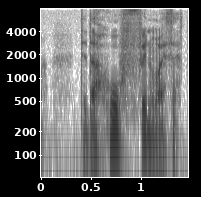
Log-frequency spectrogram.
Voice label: "hwff" Welsh

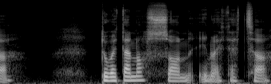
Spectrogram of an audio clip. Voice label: "noson" Welsh

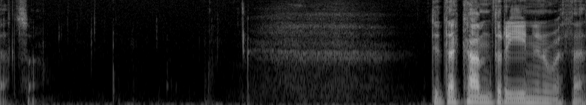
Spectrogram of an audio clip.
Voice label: "camdrin", Welsh

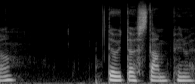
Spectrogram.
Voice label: "stamp", Welsh

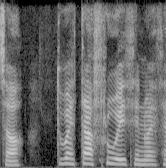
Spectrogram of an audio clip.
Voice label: "ffrwyth", Welsh

